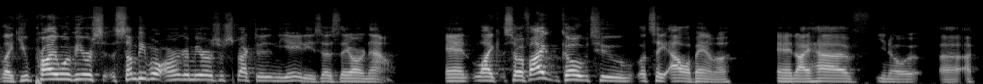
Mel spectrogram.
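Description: A man's voice: on the high side, a bit bright. A young man co-hosting a casual studio podcast, talking loosely with lots of fillers and addressing listeners as guys. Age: young adult. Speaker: co-host. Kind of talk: casual podcast coaching talk. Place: studio with backdrop. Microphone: studio mic on boom arm.

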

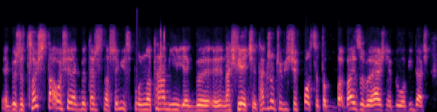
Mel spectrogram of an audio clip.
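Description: A man's voice: high voice, fairly quick, a little mellow, breathy edge, dry recording. A middle-aged man interviewing a guest over a video call, hesitant with many fillers and restarts. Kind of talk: hesitant literary interview questions. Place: home room with bookshelves. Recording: dull lo-fi video call audio.

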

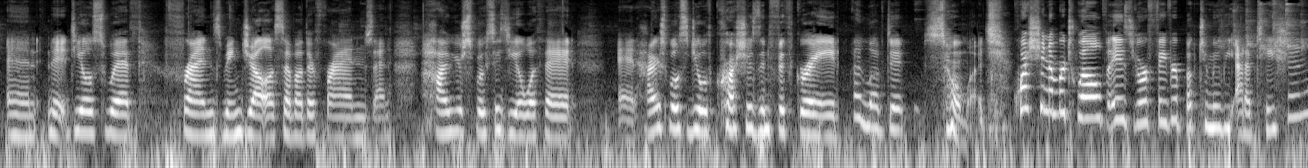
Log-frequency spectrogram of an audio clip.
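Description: Bright, high-voiced young American woman. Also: normal speed, a little hiss or hum. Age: 20s. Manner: gushing, emphatic, expressive. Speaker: book video blogger. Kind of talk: casual chat to camera. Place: small indoor room by bookshelves.

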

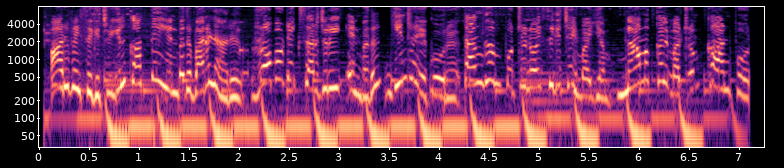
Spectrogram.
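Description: A woman's voice: very high-pitched, big pitch swings, a little fast. A woman announcer reading a scripted promotional slogan for an advertisement. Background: loud music.

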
